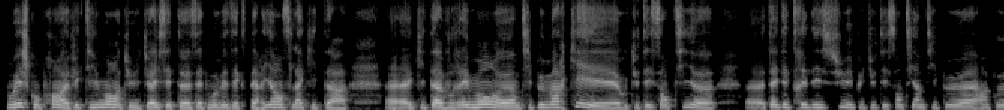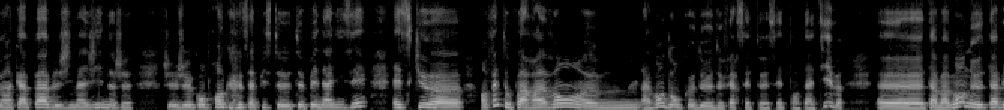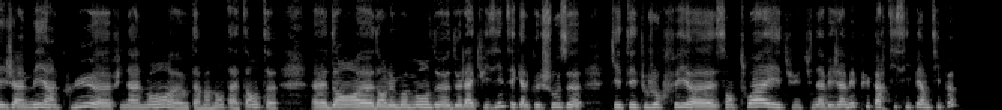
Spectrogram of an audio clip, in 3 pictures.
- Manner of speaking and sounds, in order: stressed: "vraiment"; laughing while speaking: "que"
- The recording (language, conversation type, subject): French, advice, Comment puis-je surmonter ma peur d’échouer en cuisine et commencer sans me sentir paralysé ?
